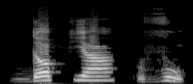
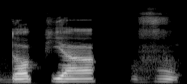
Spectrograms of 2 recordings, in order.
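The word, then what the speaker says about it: doppia vu: In Italian we pronounce it what? Dopia Vu. W is what? W is DOP VU. Dopia Vu.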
